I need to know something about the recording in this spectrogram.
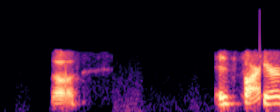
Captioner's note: phone reception glitches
